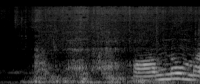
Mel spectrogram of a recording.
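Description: Rice and ginger being stir-fried in a nonstick pan before the rice is cooked: a spatula stirring and scraping through the grains over a light sizzle, starting a moment in.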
